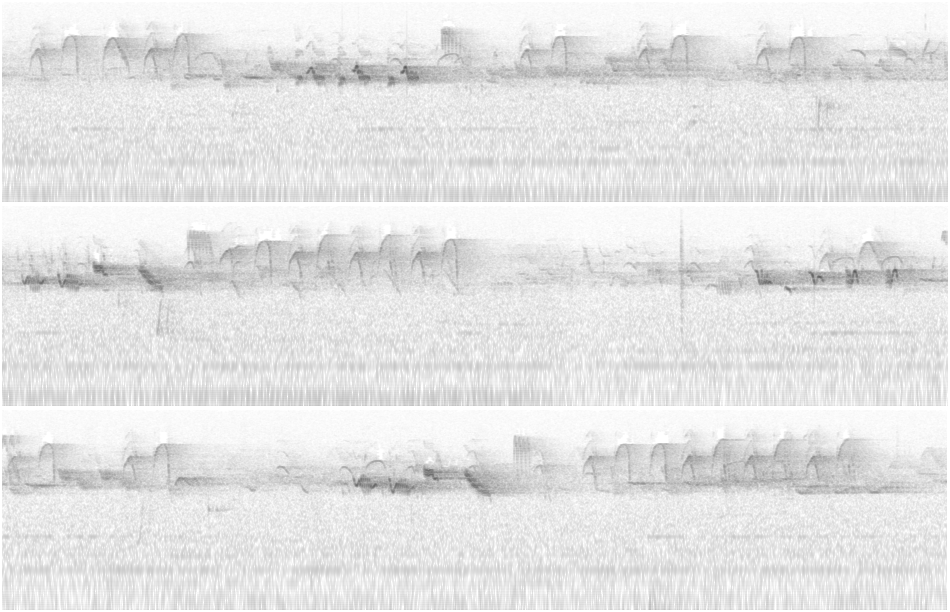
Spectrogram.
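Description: Small birds chirping in quick runs of high notes, loudest in bursts every few seconds, over a faint steady hum.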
